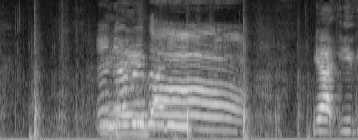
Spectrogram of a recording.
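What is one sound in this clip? A young boy talks loudly close by.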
